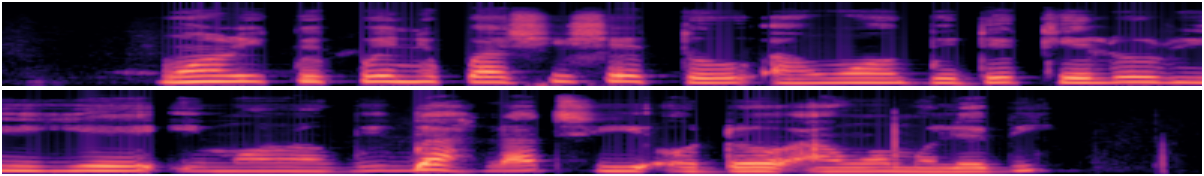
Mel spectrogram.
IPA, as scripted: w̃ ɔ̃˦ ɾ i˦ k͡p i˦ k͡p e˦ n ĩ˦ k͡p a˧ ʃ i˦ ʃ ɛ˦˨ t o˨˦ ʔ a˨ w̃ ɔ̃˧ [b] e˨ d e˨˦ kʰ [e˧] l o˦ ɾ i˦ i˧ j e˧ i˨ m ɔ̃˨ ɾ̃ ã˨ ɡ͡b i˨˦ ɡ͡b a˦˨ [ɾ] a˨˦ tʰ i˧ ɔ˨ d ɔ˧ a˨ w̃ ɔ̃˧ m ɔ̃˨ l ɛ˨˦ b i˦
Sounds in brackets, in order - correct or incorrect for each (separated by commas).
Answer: incorrect, correct, incorrect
